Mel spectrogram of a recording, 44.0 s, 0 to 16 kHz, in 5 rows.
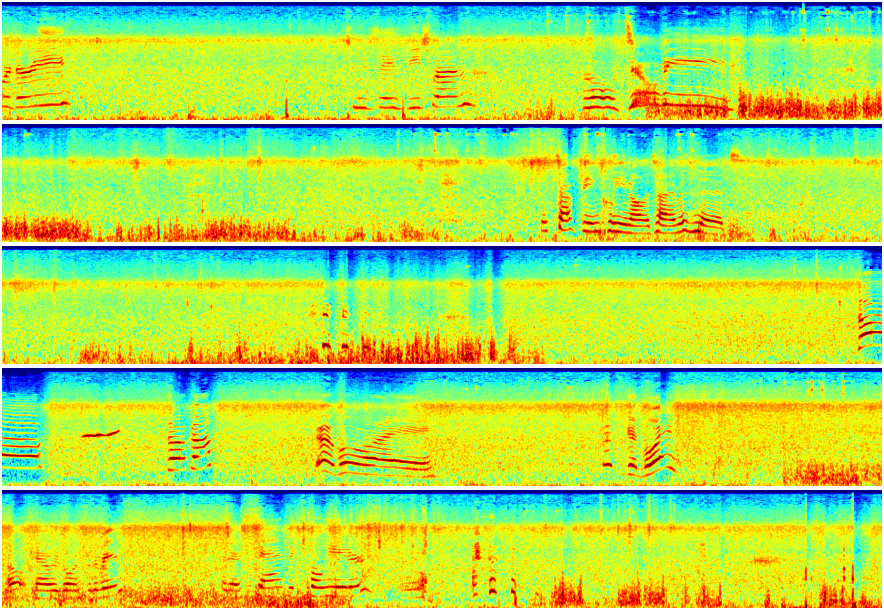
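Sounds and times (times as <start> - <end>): wind: 0.0 - 44.0
small waves on pebbles: 22.8 - 43.2.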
